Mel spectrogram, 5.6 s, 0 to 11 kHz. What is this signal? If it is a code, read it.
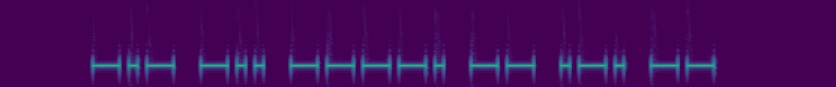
Morse code, heard as a keyed tone, about 21 wpm, 700 Hz. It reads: KD9MRM
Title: USA Call Signs - 6 Characters - Repeated 2x - 20wpm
